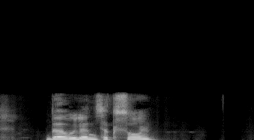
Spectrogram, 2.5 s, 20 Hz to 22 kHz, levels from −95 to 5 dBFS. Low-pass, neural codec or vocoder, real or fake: 7.2 kHz; codec, 16 kHz, 1 kbps, FreqCodec, larger model; fake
